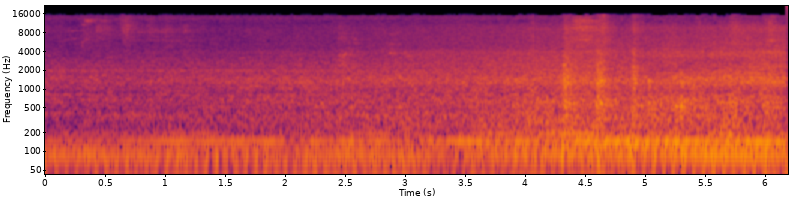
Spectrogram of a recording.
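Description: A DEMU (diesel-electric multiple unit) passenger train pulling into a station platform, its diesel engine giving a steady low hum. The sound grows louder about four seconds in as the train draws alongside, with a few brief clanks.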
